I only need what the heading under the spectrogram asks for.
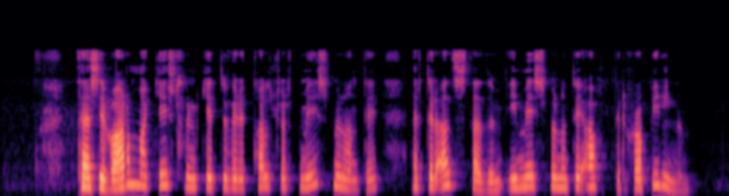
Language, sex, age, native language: Icelandic, female, 60-69, Icelandic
